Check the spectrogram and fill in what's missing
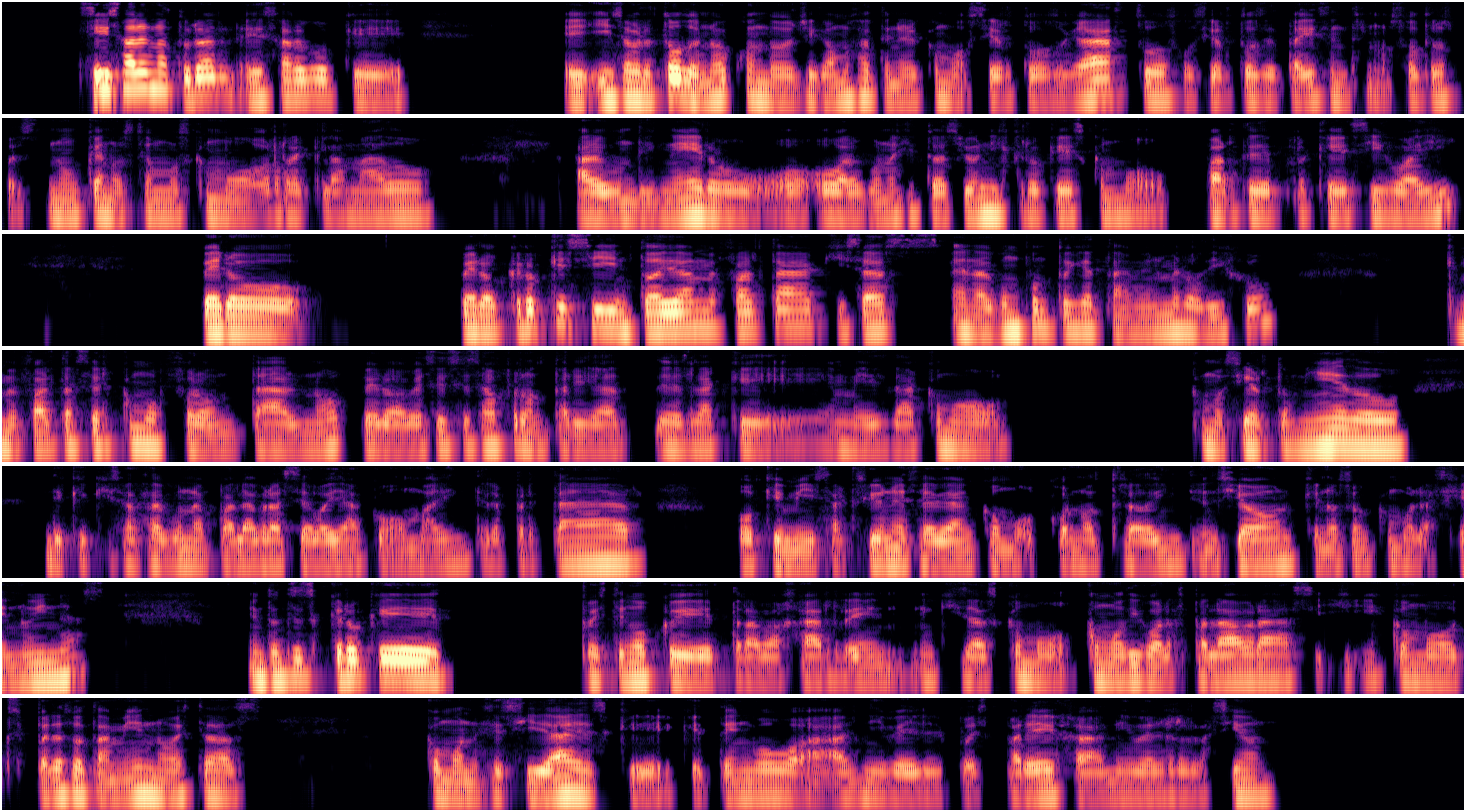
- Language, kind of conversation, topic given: Spanish, advice, ¿Cómo puedo comunicar lo que necesito sin sentir vergüenza?
- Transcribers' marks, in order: none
